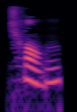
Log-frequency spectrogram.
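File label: "宠", Mandarin Chinese; chinese-flashcards; hsk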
